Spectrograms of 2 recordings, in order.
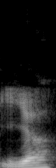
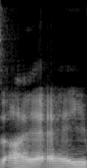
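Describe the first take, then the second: First: The name is said as one word. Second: The name is spelled out as two letters. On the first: The speaker calls it right. "it's supposed to be Ia" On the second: The speaker calls it wrong. "I always read it as I A"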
